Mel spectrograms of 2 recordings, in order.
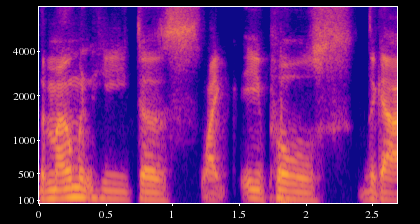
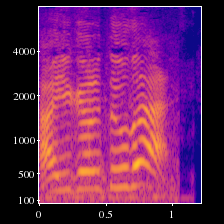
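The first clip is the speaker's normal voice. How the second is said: put-on New York accent, higher and louder; 4 dB louder than usual. Repeating the detective's line along with the others: imitating new york accent. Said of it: "Was it the New York accent?".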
